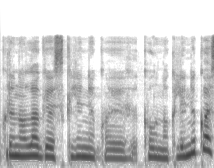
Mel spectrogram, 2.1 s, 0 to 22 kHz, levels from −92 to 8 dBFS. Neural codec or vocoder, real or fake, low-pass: vocoder, 24 kHz, 100 mel bands, Vocos; fake; 9.9 kHz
